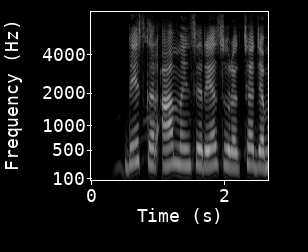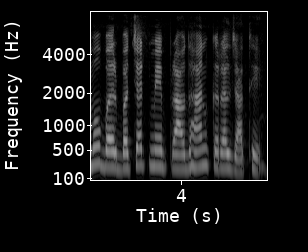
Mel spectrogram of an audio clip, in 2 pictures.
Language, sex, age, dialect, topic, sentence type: Chhattisgarhi, female, 18-24, Northern/Bhandar, banking, statement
